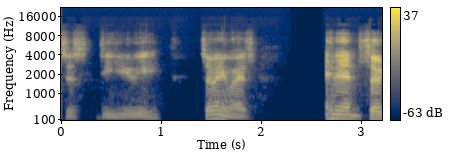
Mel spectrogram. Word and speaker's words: Deux: said do you know basically the x is silent and it's just due so anyways and then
